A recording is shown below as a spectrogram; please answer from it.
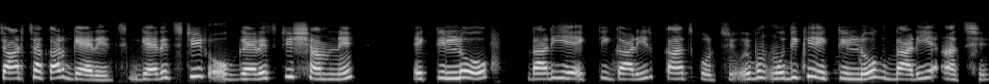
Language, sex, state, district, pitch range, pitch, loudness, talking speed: Bengali, female, West Bengal, Malda, 255-305 Hz, 275 Hz, -16 LUFS, 135 wpm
